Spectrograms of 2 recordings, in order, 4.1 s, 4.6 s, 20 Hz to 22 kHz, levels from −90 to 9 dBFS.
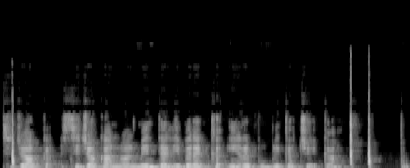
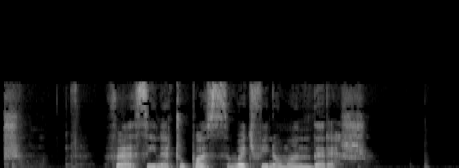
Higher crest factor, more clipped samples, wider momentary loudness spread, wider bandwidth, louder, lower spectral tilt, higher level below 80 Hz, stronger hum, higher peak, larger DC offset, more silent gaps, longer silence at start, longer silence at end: about the same, 20 dB vs 20 dB; neither; second, 8 LU vs 11 LU; first, 16 kHz vs 12 kHz; first, -20 LUFS vs -29 LUFS; about the same, -4 dB/octave vs -3 dB/octave; first, -62 dBFS vs -72 dBFS; neither; first, 0 dBFS vs -10 dBFS; neither; neither; about the same, 0.05 s vs 0.05 s; second, 0 s vs 0.95 s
